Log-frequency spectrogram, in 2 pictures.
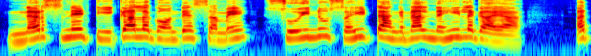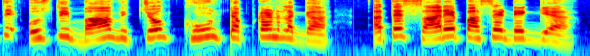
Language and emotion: Punjabi, disgusted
